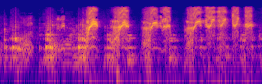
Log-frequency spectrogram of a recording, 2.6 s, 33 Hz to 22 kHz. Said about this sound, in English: Meet Karen and her 10 little curly-tailed bundles of joy. This is our third litter right here since we started a year ago. Mom grunts, and pig though she is, watches us like a hawk.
